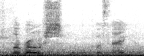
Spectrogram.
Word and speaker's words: La Roche-Posay: Is that how you say it? La Roche-Posay? Yeah.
